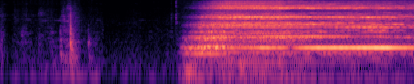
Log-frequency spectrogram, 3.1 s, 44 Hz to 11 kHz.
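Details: Kawamoto N3-206SH well pump, flange and accumulator missing, suction untested; after a small tap the motor spins up into a harsh, steady whirring whine with rough hiss: abnormal motor noise.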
